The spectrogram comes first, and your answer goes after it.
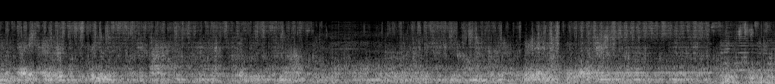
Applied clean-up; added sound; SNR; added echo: neural separator model SepFormer DNS4.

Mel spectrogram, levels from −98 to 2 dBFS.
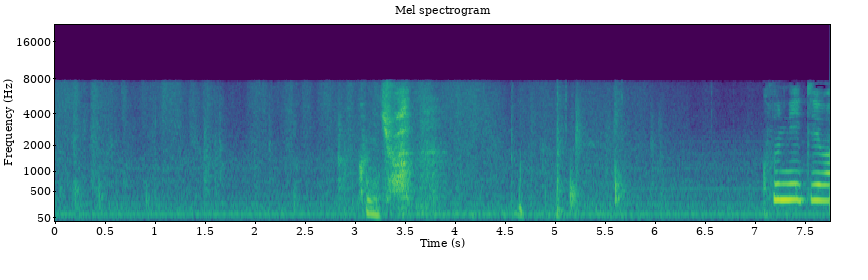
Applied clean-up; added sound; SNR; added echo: none; none; none; none.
